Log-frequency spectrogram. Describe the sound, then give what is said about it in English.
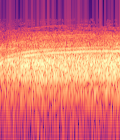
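A vacuum cleaner runs steadily as a maid vacuums an apartment, a loud, continuous motor whir with a breathy rush of air and a slight upward drift in pitch. No one speaks. “Wait, honey, I'll turn off the vacuum cleaner.”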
